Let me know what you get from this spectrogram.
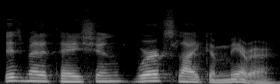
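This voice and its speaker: A man guides a meditation, offering measured instructions in short phrases separated by pauses. His mid-range voice has a sing-song quality and a darkish tone.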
